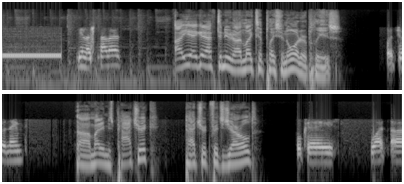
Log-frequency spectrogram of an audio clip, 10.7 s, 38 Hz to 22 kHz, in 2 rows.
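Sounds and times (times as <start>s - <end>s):
telephone ring tone: 0.0s - 0.8s
speech: 1.0s - 1.7s, 2.3s - 4.6s, 5.2s - 10.6s.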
